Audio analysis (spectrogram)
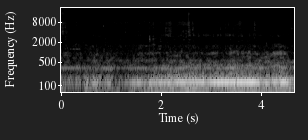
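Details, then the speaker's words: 2012 Mitsubishi Pajero Sport while turning: a low droning groan builds and holds while the steering wheel is turned, then fades; a worn power steering pump is suspected, with the cause still to be checked. "nah ini pada saat belok seperti teman-teman ah ah ini ada suara yang berisik ya"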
